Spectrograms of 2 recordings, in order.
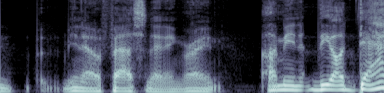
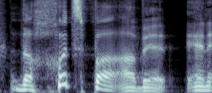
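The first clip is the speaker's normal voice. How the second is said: ordinary talk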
